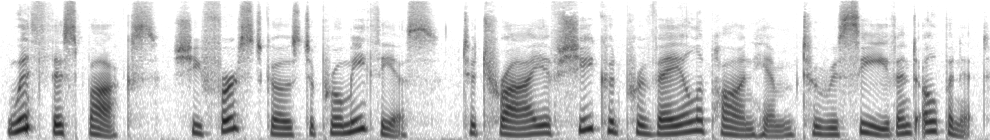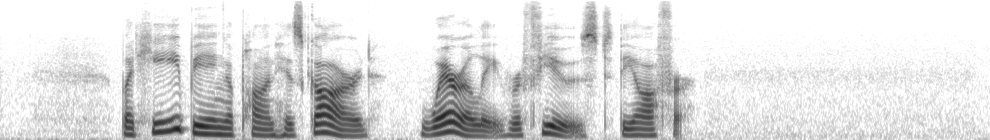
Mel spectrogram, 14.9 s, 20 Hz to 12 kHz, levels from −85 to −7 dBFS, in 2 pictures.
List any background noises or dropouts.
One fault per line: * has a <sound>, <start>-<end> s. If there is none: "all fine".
all fine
